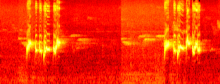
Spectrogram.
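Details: Red-whiskered bulbul song played to provoke caged birds into competitive singing: two short bursts of rich, bubbling whistled notes about three seconds apart, with a faint background hum between them.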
